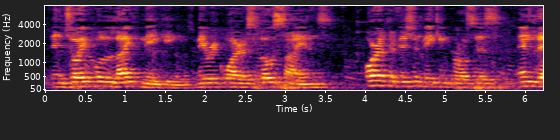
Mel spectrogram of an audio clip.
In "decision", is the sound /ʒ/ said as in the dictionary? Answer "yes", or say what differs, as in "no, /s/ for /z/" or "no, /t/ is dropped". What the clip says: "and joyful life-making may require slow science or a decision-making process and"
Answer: no, /ʃ/ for /ʒ/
